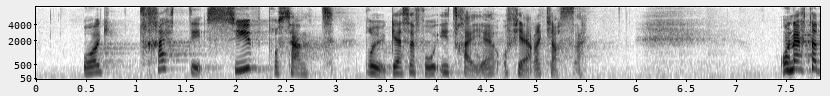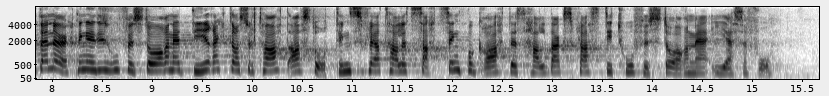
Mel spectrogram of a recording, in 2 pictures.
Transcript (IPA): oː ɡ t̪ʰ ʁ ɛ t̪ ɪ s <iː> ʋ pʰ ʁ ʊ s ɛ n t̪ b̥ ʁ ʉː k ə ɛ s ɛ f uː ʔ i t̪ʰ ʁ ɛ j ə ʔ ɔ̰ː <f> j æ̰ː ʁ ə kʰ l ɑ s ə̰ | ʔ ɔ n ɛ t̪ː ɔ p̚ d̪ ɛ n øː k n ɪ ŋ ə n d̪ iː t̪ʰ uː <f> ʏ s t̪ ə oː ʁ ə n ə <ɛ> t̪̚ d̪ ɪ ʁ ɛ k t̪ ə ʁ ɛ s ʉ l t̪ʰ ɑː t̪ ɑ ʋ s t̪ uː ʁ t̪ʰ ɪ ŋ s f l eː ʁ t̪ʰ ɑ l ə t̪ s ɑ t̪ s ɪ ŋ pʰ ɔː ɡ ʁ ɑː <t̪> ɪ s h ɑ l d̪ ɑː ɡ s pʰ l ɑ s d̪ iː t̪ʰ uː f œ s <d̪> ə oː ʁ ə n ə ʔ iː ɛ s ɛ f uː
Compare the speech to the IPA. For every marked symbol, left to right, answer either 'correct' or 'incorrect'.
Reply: incorrect: yː, correct, correct, correct, correct, incorrect: t̪

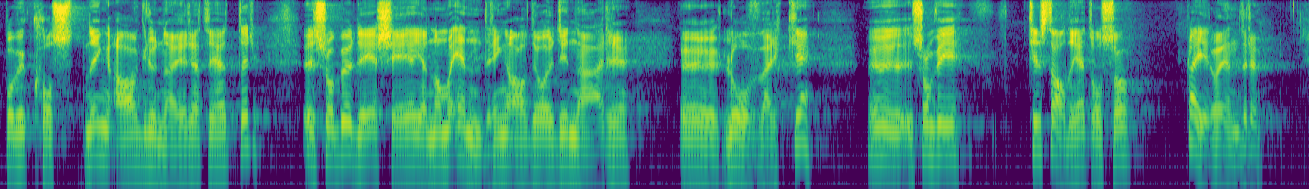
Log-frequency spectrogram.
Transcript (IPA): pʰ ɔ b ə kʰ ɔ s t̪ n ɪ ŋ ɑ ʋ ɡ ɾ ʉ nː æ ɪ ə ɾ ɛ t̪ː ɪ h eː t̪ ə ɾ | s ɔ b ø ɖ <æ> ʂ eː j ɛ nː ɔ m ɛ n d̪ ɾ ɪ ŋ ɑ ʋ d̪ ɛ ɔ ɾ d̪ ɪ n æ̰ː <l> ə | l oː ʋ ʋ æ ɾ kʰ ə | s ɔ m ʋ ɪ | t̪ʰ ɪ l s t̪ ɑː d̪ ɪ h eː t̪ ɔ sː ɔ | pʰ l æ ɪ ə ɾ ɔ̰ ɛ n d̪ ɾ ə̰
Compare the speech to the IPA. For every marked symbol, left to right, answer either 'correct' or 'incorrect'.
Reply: incorrect: ɛ, incorrect: ɾ

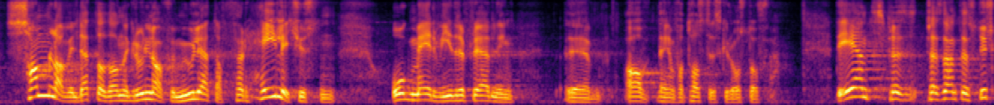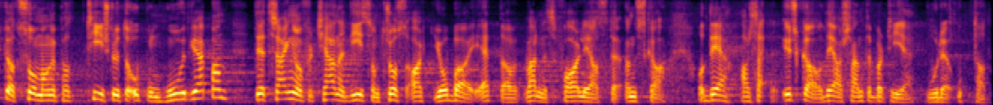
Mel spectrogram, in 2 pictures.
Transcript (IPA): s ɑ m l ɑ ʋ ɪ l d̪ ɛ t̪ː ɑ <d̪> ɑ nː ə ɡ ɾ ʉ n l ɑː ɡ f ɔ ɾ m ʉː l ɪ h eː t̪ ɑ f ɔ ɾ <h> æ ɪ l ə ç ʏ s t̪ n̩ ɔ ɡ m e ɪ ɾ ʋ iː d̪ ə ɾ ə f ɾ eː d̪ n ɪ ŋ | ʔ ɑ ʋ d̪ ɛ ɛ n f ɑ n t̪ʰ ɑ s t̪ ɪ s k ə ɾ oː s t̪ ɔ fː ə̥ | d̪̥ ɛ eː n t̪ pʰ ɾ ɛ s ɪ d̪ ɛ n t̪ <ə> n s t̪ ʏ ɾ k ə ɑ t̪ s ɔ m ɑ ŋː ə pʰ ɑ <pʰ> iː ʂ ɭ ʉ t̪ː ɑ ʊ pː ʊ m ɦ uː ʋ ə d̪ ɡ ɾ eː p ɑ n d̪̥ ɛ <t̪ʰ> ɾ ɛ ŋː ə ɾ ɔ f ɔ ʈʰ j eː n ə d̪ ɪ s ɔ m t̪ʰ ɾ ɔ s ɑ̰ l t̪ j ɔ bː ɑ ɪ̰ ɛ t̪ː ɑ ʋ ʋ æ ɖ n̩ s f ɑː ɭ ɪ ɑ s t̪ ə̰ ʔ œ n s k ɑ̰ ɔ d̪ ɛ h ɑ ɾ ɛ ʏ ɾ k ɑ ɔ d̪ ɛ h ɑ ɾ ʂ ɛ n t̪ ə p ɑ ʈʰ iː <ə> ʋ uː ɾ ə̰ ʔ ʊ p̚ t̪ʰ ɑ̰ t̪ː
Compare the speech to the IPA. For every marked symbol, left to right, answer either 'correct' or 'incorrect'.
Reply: correct, correct, correct, incorrect: ʈʰ, correct, correct

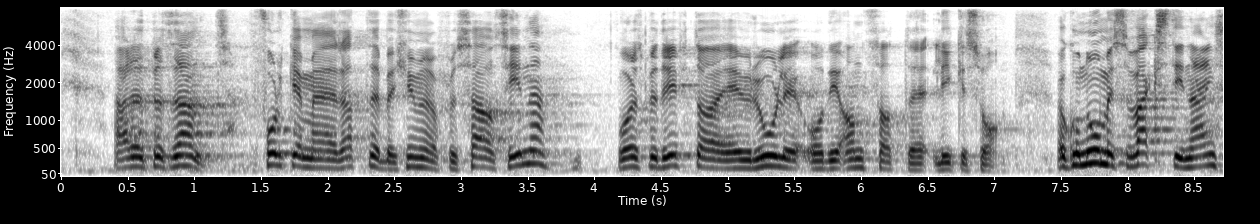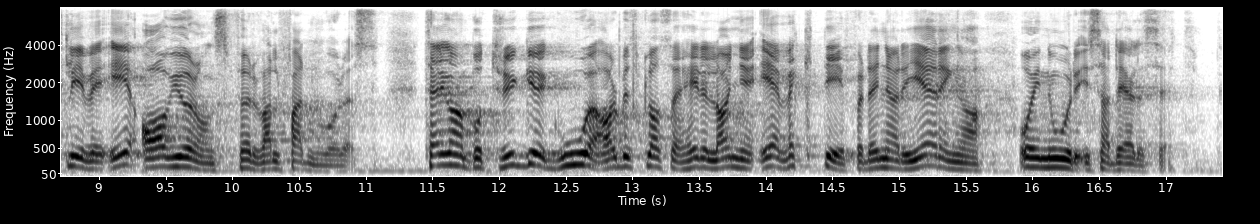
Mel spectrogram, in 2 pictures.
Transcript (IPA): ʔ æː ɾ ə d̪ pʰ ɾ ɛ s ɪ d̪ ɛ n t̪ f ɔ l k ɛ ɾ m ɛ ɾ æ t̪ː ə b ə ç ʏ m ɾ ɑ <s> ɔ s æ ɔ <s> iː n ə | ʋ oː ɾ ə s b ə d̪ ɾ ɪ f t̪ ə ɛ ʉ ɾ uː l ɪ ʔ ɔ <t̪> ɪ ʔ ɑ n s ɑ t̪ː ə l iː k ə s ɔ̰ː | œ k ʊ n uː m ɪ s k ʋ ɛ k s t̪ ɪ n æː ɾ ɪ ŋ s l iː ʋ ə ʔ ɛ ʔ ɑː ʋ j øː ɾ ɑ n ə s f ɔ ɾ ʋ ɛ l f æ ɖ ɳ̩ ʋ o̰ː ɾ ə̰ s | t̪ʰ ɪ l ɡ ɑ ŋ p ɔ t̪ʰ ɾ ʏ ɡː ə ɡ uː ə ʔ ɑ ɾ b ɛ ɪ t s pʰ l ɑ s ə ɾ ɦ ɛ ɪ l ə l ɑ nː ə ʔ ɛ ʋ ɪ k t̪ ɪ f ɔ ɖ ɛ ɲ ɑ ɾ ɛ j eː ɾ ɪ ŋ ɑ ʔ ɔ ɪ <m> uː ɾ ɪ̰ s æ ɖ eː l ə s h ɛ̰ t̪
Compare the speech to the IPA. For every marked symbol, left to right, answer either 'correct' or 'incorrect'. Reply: incorrect: f, correct, incorrect: d̪, incorrect: n

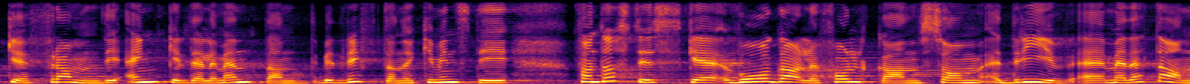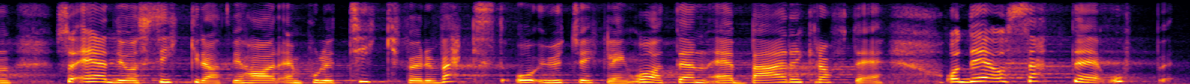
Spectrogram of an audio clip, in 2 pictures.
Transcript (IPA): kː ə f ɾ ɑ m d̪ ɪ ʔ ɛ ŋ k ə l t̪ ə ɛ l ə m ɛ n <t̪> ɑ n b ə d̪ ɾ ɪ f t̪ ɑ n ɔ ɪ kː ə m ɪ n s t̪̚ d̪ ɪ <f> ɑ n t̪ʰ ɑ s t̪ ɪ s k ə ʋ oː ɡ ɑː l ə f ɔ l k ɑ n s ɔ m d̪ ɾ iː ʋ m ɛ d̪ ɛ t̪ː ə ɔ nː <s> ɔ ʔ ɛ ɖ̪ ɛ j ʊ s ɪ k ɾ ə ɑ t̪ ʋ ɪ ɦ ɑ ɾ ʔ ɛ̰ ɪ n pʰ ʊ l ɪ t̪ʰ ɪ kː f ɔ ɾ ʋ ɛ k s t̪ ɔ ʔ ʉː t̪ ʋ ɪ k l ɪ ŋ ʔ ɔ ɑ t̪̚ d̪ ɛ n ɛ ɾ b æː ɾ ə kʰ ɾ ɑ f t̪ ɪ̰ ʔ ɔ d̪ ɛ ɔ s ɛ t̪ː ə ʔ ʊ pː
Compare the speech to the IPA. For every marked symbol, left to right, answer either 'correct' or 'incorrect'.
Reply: correct, correct, correct

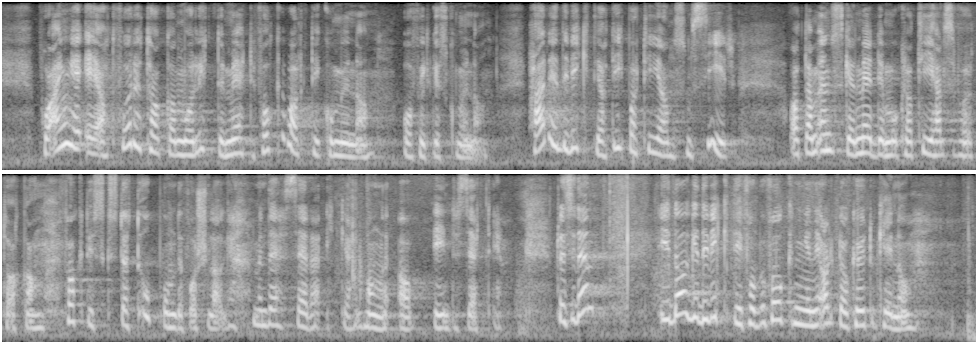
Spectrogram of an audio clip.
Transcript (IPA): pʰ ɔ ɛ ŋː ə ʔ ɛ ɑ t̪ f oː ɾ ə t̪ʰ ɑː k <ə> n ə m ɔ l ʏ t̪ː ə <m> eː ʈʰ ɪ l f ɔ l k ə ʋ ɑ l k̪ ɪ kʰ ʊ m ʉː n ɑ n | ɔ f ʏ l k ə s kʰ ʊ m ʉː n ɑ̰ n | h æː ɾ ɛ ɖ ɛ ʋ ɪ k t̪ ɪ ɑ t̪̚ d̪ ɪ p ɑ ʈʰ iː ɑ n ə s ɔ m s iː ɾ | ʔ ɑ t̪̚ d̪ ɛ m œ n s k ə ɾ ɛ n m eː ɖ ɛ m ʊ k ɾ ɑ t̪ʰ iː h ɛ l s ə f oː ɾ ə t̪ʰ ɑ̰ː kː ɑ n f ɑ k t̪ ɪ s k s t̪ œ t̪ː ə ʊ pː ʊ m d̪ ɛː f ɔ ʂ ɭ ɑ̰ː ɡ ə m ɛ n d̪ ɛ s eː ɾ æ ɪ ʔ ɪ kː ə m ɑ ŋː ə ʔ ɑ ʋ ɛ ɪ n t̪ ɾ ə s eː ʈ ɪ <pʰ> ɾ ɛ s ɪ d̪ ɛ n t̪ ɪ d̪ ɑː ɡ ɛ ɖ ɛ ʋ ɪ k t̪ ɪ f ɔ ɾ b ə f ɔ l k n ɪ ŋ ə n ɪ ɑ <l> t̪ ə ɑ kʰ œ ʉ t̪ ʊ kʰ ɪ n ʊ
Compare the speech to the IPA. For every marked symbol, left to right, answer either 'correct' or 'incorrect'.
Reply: incorrect: ɑ, correct, correct, correct

